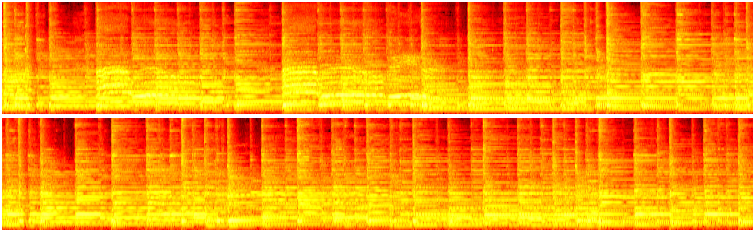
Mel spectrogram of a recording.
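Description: Steel-string acoustic guitar strummed steadily in chords. A wordless voice wavers over it twice in the first nine seconds.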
